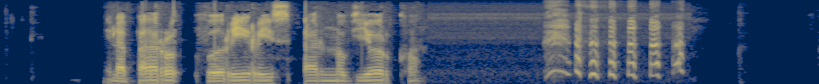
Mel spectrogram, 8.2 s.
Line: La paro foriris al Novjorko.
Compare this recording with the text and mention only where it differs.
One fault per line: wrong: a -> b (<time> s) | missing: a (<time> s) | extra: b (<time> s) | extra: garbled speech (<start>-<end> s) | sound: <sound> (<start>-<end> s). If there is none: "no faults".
sound: laugh (5.4-6.9 s)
